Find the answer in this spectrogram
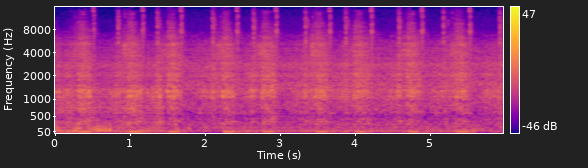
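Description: Honda S2000's four-cylinder engine being started on a booster box, a low uneven pulse about twice a second.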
